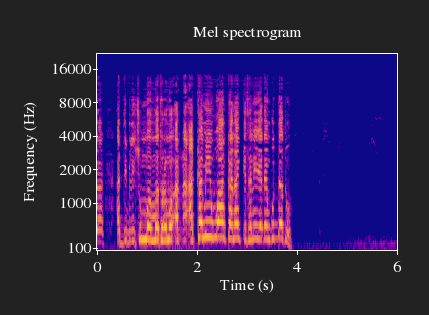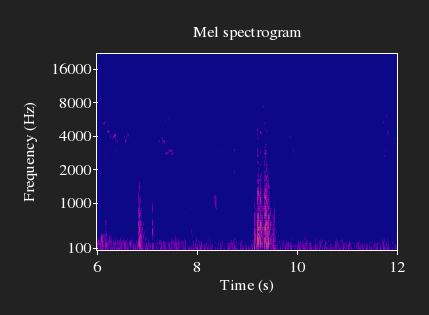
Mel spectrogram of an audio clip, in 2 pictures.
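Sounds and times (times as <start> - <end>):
faint bird chirps: 3.8 - 12.0.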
